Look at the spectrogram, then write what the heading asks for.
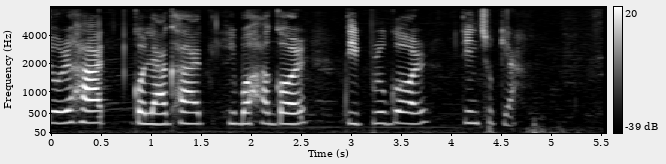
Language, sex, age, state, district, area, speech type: Assamese, female, 18-30, Assam, Golaghat, urban, spontaneous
